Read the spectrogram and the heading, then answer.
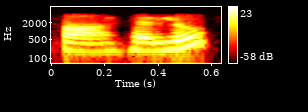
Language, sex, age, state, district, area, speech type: Odia, female, 60+, Odisha, Gajapati, rural, conversation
